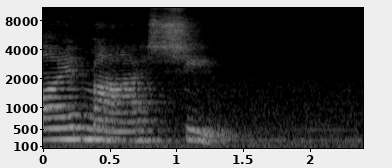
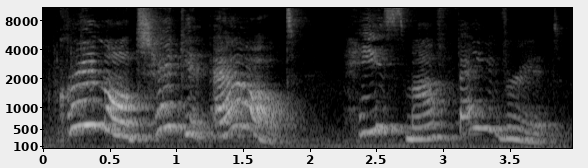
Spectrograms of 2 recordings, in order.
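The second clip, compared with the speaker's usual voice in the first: high-voiced storybook child; hammed-up eager kid, easing off at the end; excited grandchild; 8 semitones higher than usual. A narrator's reading. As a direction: call out to grandma in delight.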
